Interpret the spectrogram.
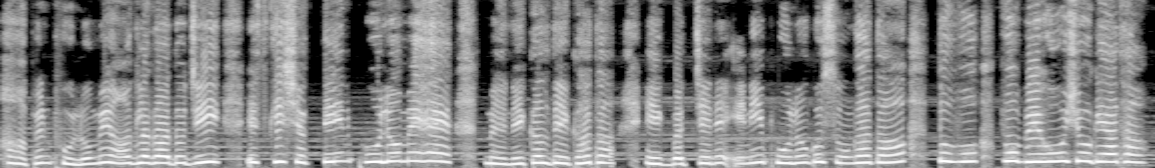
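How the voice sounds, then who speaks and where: A jumpy young village woman in a spooky cartoon, voiced by a woman, high and shrill and quick to wail. Her voice swoops across a wide range, and a faint music bed sits behind her. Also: very animated, a little mellow, full character voice. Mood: pleading. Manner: shrill and wailing, easily frightened. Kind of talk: cartoon voice acting.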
